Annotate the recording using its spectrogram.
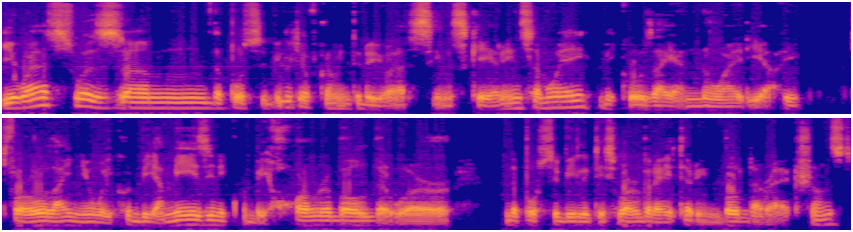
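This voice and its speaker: A man speaks with an Italian accent. His pace is fairly quick. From Italy, Milan. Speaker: author and university teacher. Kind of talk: casual interview.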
